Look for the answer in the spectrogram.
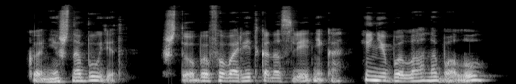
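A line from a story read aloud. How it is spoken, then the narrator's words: Smirking young man. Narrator (Russian): хмыкнул парень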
